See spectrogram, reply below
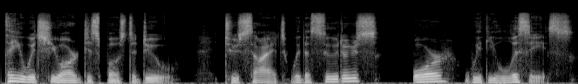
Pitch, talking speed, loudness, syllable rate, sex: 100 Hz, 145 wpm, -19 LUFS, 4.4 syllables/s, male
